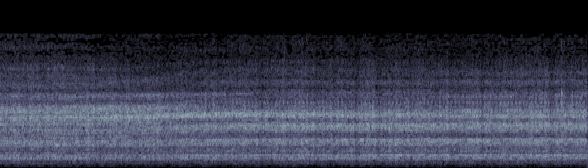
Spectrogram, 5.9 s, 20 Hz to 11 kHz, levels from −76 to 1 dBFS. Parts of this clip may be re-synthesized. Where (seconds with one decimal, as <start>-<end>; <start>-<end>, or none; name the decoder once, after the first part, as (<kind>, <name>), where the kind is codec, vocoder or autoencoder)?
none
